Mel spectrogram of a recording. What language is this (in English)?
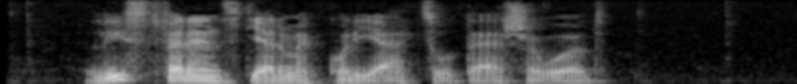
Hungarian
